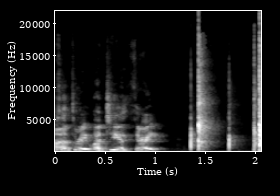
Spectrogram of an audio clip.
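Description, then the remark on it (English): A voice talks briefly, then a group claps three times on a count to sync their recording, each clap a smeared, ragged burst of several hands landing slightly out of sync, fairly loud. “Three claps on three. One, two, three. That's the sloppiest fucking clapping.”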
